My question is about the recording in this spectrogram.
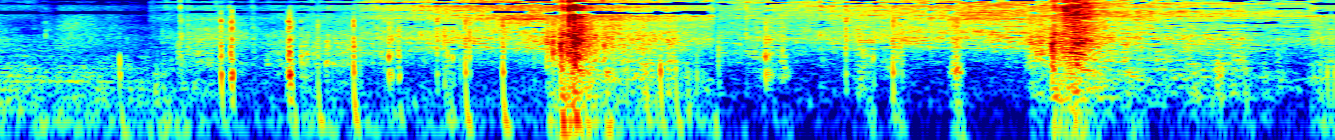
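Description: Downhill mountain bike clattering and rattling over roots and rocks, with many short knocks and two brief louder rushes of noise, about three seconds in and again past five seconds.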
